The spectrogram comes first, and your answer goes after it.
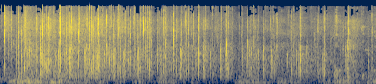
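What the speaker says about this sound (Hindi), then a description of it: "इस संध्या की बेला में हमारे स्वामी जी को स्वागत करते हुए जोरदार तालियां बजा देंगे।" Loud, dense audience applause welcoming a bishop at an evening blessing of a boys' hostel in Bishrampur, Daltonganj diocese. Many hands clap together continuously, easing slightly toward the end.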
